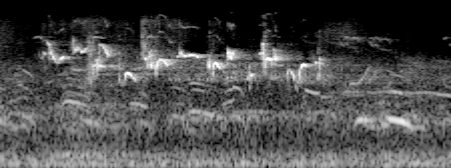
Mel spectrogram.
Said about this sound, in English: Nope, sorry, that was just wishful thinking. We've got lots of seagulls, but no beach. Not that kind of beach anyway.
